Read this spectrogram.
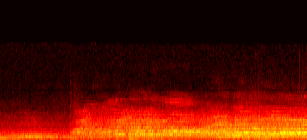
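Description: Spectators shout and cheer loudly as a boxing bout begins.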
